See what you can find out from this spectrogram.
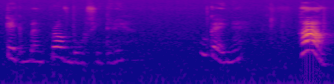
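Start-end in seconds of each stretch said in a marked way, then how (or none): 4.4-4.9 sharp startled ha, much louder; sudden ha. Real, not acted. Gamer startled by something on screen, loud ha. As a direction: blurt out a loud surprised ha.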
